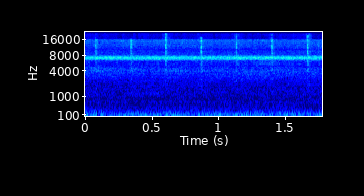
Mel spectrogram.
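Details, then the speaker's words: 1954 Chevrolet 210 (chopped, Bel Air trim), during rewiring under the dash after the wiring fried: the dash clock, which never seemed to work, is now running with an even tick about four a second over a low hum. "Gang, that ticking, it appears to be the clock."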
